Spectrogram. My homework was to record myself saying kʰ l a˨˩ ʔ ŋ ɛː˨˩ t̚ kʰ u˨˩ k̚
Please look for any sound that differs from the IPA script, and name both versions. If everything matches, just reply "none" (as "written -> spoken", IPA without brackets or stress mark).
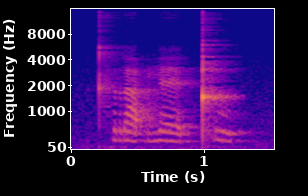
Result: l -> r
